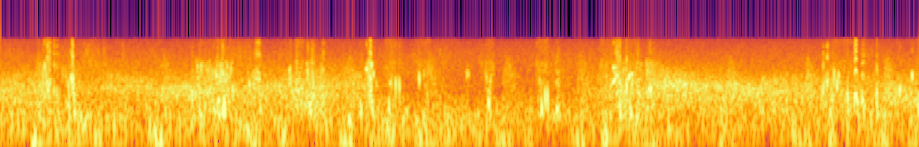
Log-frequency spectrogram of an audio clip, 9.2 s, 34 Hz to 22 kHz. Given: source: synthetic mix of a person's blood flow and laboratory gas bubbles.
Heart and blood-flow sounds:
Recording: Doppler ultrasound of blood flow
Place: subclavian vein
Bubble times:
0.36-0.80 s: bubbles
1.88-2.66 s: bubbles
2.83-3.29 s: bubbles
3.58-3.77 s: bubbles
3.85-4.04 s: bubbles
4.17-4.32 s: bubbles
4.66-4.71 s: bubbles
4.84-4.94 s: bubbles
5.36-5.52 s: bubbles
5.54-5.63 s: bubbles
6.00-6.69 s: bubbles
8.19-8.69 s: bubbles
8.73-8.82 s: bubbles
8.96-9.04 s: bubbles
9.10-9.20 s: bubbles
From the record:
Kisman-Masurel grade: 233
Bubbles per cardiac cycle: several, 3 to 8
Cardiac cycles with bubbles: 50 to 99%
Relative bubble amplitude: loud (0.450 to 0.775)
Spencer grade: 3 (all of the cardiac periods contain showers or single bubble signals, but not dominating or overriding the cardiac motion signals)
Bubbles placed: anywhere in the cardiac cycle

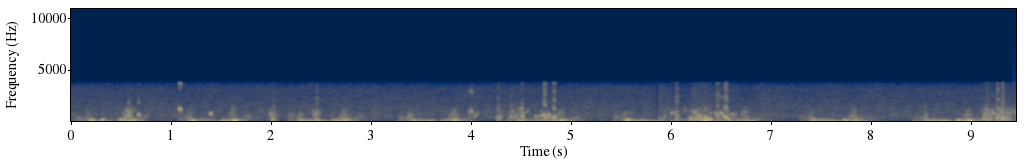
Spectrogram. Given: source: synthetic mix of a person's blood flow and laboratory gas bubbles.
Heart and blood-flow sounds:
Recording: Doppler ultrasound of blood flow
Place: precordium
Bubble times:
0.31-0.39 s: bubbles
0.53-0.75 s: bubbles
1.10-1.17 s: bubbles
1.40-1.48 s: bubbles
2.00-2.13 s: bubbles
2.39-2.55 s: bubbles
4.00-4.12 s: bubbles
4.27-4.36 s: bubbles
4.39-4.61 s: bubbles
4.64-4.92 s: bubbles
6.01-6.68 s: bubbles
9.12-9.46 s: bubbles
From the record:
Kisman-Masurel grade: 232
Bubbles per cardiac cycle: several, 3 to 8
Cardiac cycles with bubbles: 50 to 99%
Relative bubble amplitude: moderate (0.250 to 0.450)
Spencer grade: 3 (all of the cardiac periods contain showers or single bubble signals, but not dominating or overriding the cardiac motion signals)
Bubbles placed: only in the low amplitude regions of the cardiac cycle

